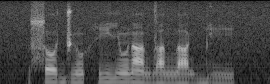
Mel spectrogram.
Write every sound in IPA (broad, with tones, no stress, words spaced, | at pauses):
so˦d͡ʒũ˧hi˦jũ˦ ɾã˦˨da˧na˨ ɡ͡bi˨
